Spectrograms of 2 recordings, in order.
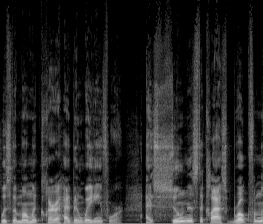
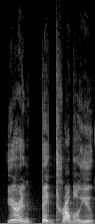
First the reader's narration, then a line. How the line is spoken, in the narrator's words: Clara snapped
